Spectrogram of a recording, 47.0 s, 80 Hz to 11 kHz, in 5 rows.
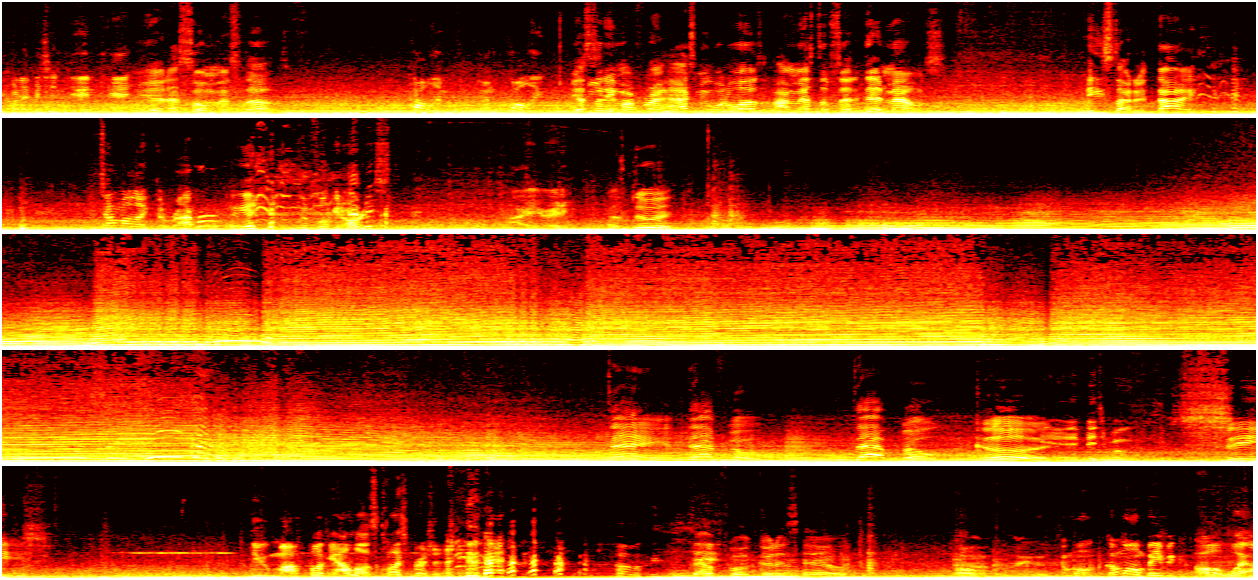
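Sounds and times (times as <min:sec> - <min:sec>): car engine revving at full throttle: 0:00.0 - 0:47.0.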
